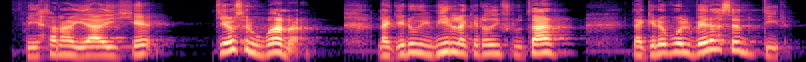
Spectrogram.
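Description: Fairly quick speech with ordinary pitch variation over music in the background. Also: woman, fairly high pitch for a woman. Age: 30s. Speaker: life coach. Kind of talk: personal reflective monologue. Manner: halting.

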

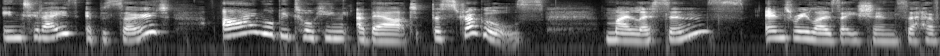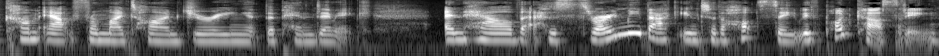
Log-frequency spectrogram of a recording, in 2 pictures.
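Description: A woman with an Australian accent, fairly high in pitch, bright and sharp in tone, at a fairly slow pace. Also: ordinary pitch variation, very clean recording, silent background. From Australia, far north coast New South Wales. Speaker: podcast host and travel agent. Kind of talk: solo podcast monologue.

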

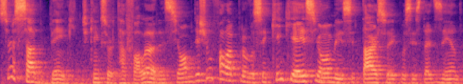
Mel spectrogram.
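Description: Talking at a very fast pace, a man with a fairly high pitch is heard through noticeable background noise and audible room echo. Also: ordinary pitch variation, hardly any pauses. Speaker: bible teacher. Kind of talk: bible study lecture. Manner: conversational.

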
